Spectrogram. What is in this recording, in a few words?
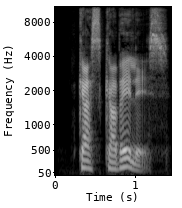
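"cascabeles", Spanish, male; mekanta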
